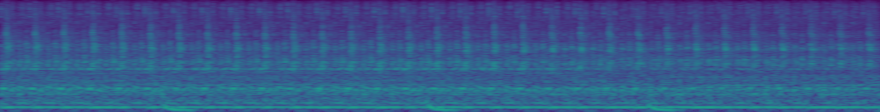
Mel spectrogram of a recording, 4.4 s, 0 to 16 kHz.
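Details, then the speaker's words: Chrysler 300 with a freshly rebuilt 5.7 Hemi V8 on its first start, with excess fluid smoking off the headers. Fast, light ticking about twice a second rides over a steady idle: heavy lifter tick, expected to go away. "Now you may be able to hear a bit of that lifter clatter happening right now. But overall, seems to be running decent."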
